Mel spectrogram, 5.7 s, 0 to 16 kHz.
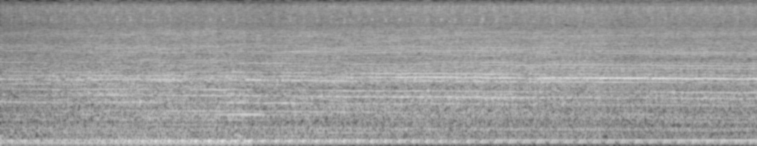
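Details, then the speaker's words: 2014 Ram 2500 wrecked salvage truck, about 61,000 miles, first start since November; steady idle with faint thin high whine of constant pitch over the engine, owner thinks power steering pump, exhaust leak also heard at start; whine at idle. "So it sounds like we've got a whiny power steering pump."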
